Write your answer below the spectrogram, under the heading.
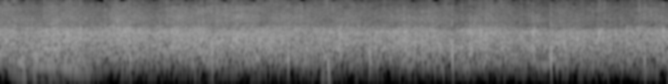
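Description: An audience claps steadily throughout, a dense, sustained wash of many hands with no break and no voices standing out above it, in thanks to a man for years of faithful service in a role.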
